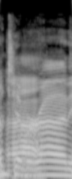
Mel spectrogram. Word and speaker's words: Tiburon: I'm going to pronounce this wrong too, but Tiburon? – Oh, Tiburon, yeah.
